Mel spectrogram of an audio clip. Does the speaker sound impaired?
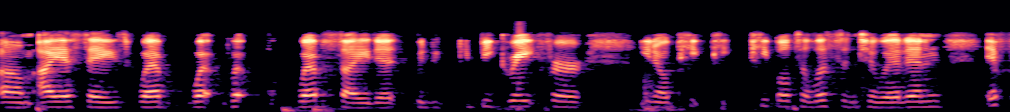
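Yes: stuttering; attends self-help group meetings for people who stutter; formerly avoided speaking situations, speechless at first self-help group meeting, said name and stutter by fourth or fifth; here repeated sounds.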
